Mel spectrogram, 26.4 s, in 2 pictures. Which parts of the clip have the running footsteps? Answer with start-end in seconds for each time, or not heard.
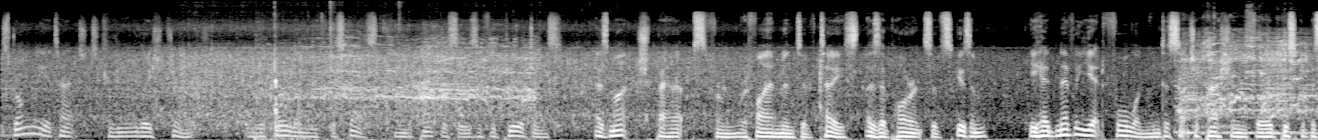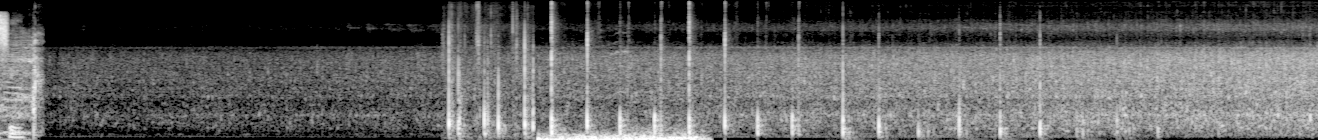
17.6-24.8.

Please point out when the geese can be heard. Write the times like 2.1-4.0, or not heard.
2.5-5.4, 11.7-13.6, 18.6-20.3.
